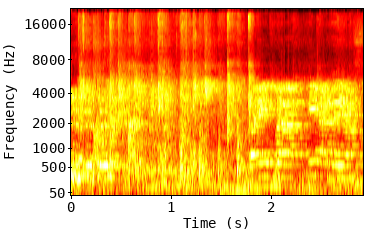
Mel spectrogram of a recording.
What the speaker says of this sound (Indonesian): terima kasih tepuk tangan untuk Pak Bambang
